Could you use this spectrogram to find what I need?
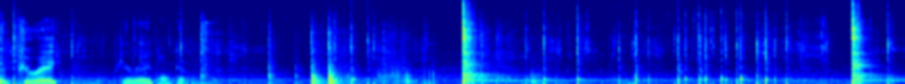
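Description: A spoon scrapes and clinks against the inside of a metal can.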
